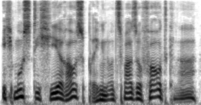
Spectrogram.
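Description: Loyal, earnest male hobbit servant, read by a man, husky, dry close reading. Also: mid-range voice, lively intonation, moderate pace, no echo, pitched above the performer's own voice. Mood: determined. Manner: earnest, protective. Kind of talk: audiobook character voice.

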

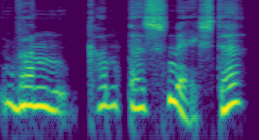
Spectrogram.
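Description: A man voicing an eerily calm, precise young male clockmaker who speaks slowly and evenly. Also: sits high, breathy edge, no echo, studio quality, pitched above the performer's own voice, full character voice.

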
